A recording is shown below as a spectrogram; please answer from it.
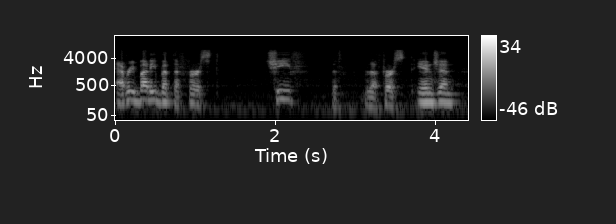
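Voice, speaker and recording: A man's voice: medium pitch, moderate pace, lo-fi sound. A man teaching as a fire training instructor, laying out points step by step with emphasis. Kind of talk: instructional lecture.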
